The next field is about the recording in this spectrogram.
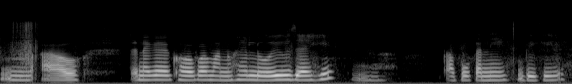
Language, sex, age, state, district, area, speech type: Assamese, female, 60+, Assam, Dibrugarh, rural, spontaneous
